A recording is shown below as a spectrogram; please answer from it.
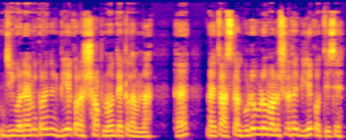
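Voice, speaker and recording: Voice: mid-range voice, fairly even intonation, very fast, dry recording, lightly acted. A voice actor doing a grumbling, rustic old grandfather. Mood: self-pitying. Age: older. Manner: stammering, rustic village speech. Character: rustic village grandfather, grumbling and self-pitying. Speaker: cartoon voice actor. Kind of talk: cartoon comedy dub. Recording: dry close studio voice.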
